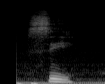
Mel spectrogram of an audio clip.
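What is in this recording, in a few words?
"see", Nigerian Pidgin, male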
